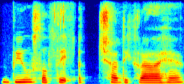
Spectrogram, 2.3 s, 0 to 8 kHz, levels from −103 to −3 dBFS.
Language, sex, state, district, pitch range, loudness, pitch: Hindi, male, Himachal Pradesh, Shimla, 205-225 Hz, -17 LUFS, 210 Hz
